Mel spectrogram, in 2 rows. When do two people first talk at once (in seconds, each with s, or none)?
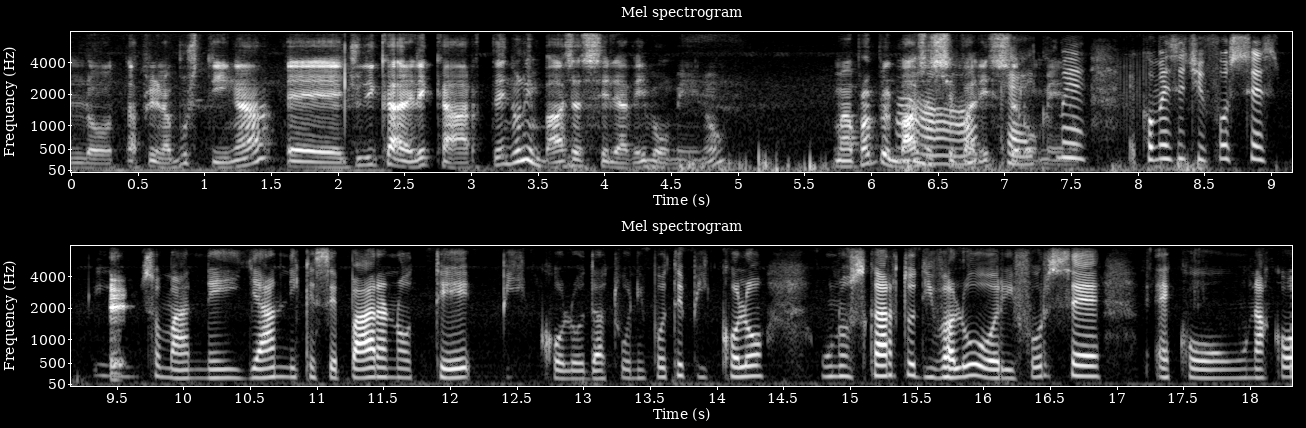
6.2 s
